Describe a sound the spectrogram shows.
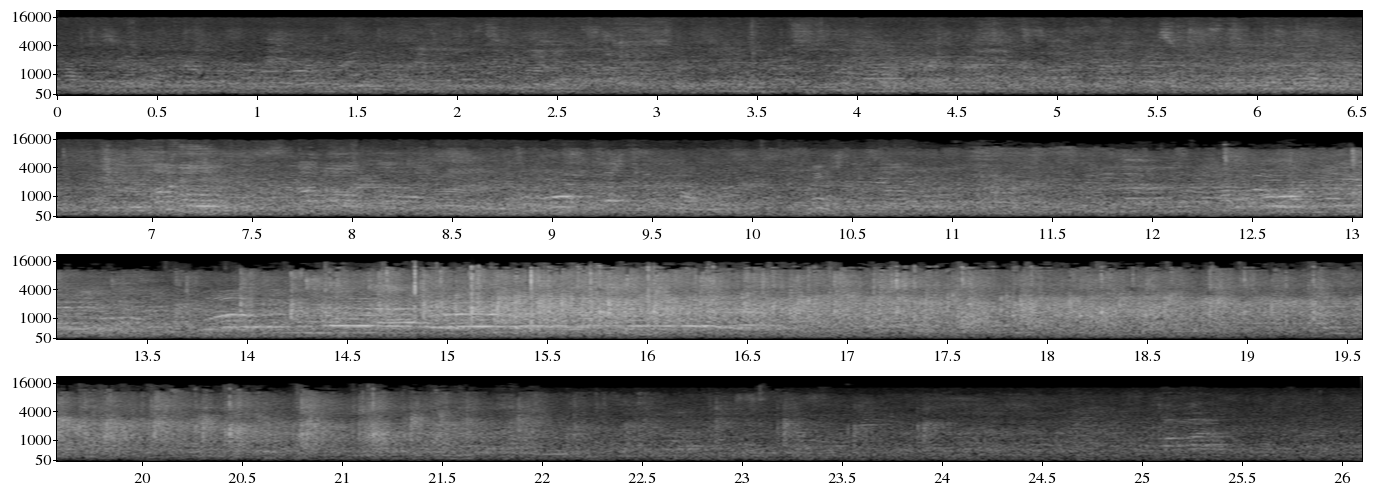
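A crowd of people chatters and murmurs nearby.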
